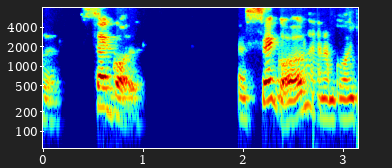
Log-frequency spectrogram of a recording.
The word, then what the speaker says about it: segol: And that is what's called a segol. A segol, and I'm going to my lesson booklet here, has 3 dots, and it's pronounced eh, as in red.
